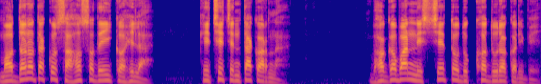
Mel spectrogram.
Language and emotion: Odia, neutral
